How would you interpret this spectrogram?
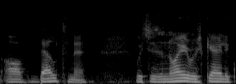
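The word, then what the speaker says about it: Bealtaine: I mean right where I'm at here in Belton stone circle which means balina bal meaning the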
